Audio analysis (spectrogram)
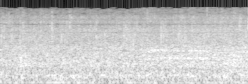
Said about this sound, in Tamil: பயங்கரமா மழை பெஞ்சிட்டு இருக்கு.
